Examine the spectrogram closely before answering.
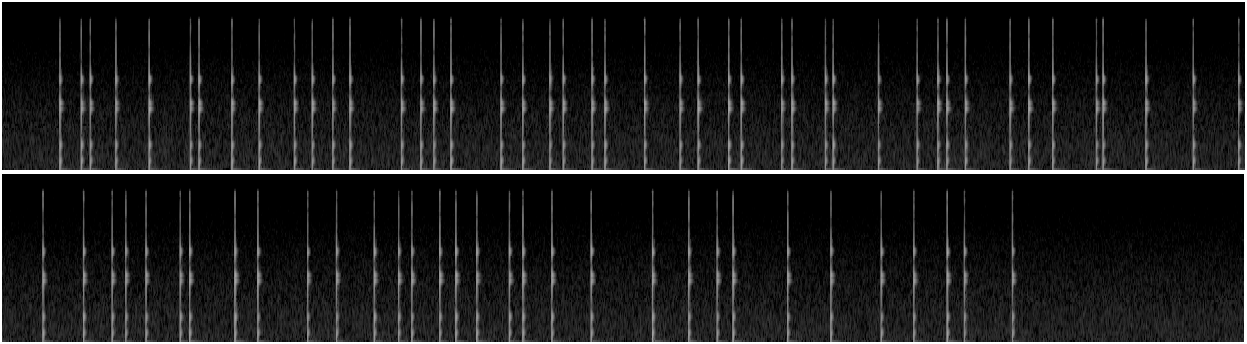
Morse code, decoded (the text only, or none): none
